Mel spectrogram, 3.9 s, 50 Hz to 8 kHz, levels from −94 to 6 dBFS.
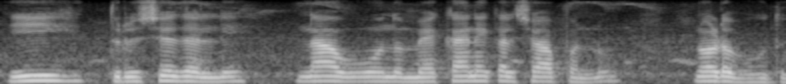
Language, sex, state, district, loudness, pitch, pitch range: Kannada, male, Karnataka, Koppal, -16 LUFS, 160 Hz, 155-170 Hz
